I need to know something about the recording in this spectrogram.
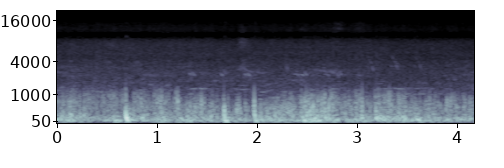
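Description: Wind buffeting the microphone in an uneven low rumble, with a few sharp clicks in the first half.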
